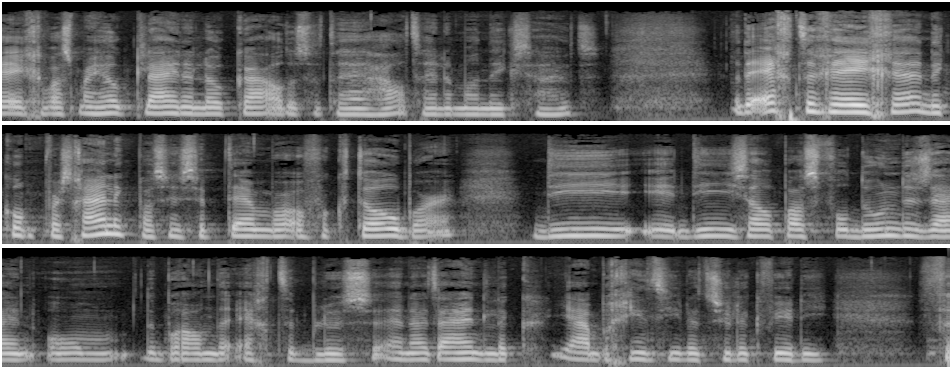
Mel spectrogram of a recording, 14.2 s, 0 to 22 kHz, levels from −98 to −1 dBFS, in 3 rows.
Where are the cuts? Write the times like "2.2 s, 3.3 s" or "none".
none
